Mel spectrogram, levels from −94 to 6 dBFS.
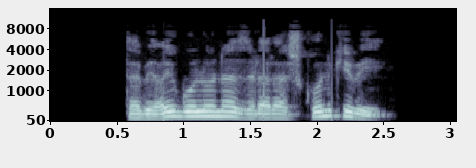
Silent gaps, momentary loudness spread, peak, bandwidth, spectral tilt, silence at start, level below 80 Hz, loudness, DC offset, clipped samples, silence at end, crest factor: none; 9 LU; 0 dBFS; 7.6 kHz; -8 dB/octave; 0.6 s; -52 dBFS; -14 LUFS; under 0.1%; under 0.1%; 0.55 s; 14 dB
